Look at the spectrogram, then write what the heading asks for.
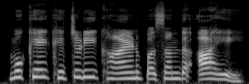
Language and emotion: Sindhi, neutral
